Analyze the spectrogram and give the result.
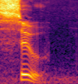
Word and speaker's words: Sault: Sault, or may I should pronounce it Sault, since it's S-A-U-L-T, off the first of two untitled albums that came out this year.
